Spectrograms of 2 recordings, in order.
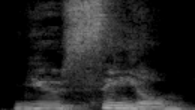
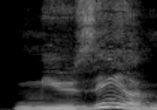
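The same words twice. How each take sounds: First: The middle consonant is a hissing s sound. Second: The middle consonant is a buzzing z sound. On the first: The speaker calls it wrong. "we'll start out with the um, unvoiced S" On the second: The speaker calls it right. "so that's voiced S"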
